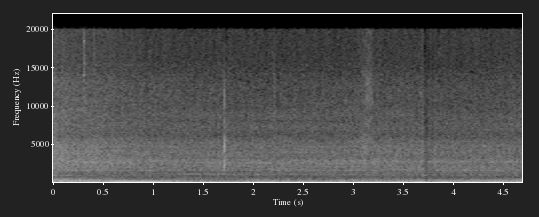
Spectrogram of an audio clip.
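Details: BMW E46 M3 after its failing alternator was replaced: it catches, rises briefly and settles to a smooth idle, with charging voltage now about 14 V instead of the earlier 10–12 V.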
